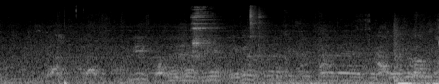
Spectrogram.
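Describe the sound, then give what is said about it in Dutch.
Four dogs walking past bark and yip intermittently on a busy street in front of a conservatory, mixed with chatter, clinking dishes and general outdoor bustle. “Elke straat wel drie, vier honden. Nu komen er net weer vier honden langs gelopen.”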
